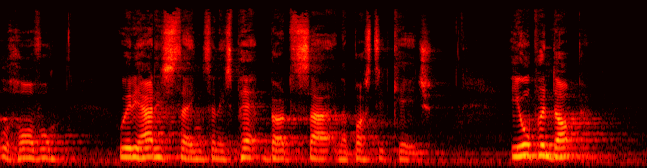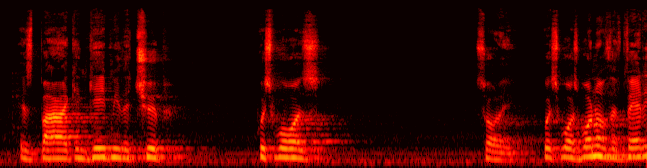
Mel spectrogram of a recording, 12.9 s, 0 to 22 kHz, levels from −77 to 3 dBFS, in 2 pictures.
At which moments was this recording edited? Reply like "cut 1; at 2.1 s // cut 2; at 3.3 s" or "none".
none

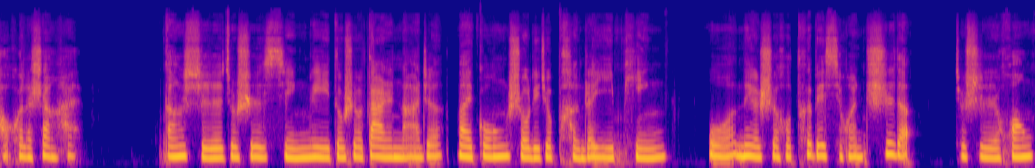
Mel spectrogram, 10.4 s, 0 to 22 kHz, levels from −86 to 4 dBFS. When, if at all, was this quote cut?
cut 1; at 1.6 s // cut 2; at 4.5 s

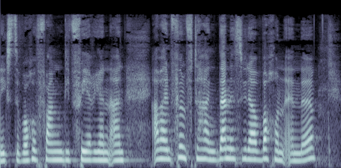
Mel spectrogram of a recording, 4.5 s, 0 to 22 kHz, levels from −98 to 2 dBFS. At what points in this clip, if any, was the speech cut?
cut 1; at 2.0 s

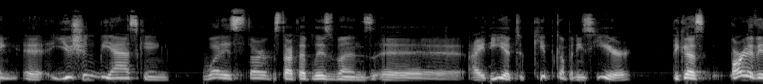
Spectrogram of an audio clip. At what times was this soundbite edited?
cut 1; at 2.7 s

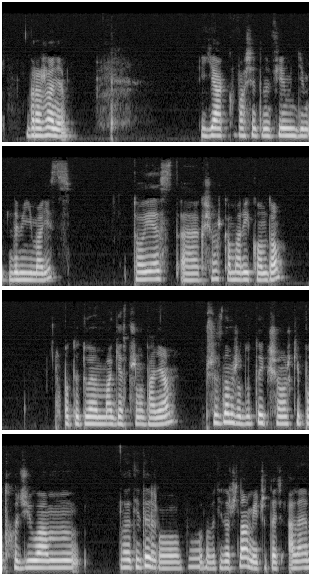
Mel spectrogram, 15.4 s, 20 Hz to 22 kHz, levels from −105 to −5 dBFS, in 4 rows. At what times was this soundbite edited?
cut 1; at 13.4 s

